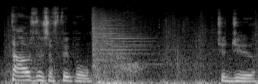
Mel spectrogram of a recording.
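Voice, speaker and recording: A game developer with a Greek accent slightly tinged with British chats casually with viewers while playing, rambling and correcting himself often. His fairly high voice is unhurried, with background noise behind it.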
